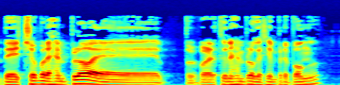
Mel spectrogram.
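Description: A man's voice: lowish voice, normal speed. A middle-aged man, chatting casually as a podcast host and telling rambling stories. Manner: rambling, storytelling with shouted impressions. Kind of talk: casual chat.

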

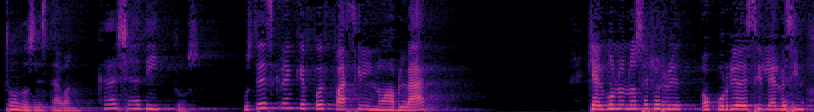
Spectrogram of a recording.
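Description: A woman preaches a sermon in church, telling a story and putting questions to the congregation as she shifts between hushed and loud passages. Her voice sits high and sounds expressive, at a normal speed.

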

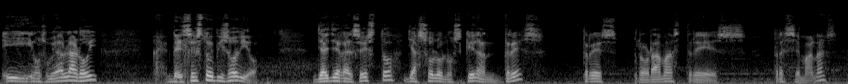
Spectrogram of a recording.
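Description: A man from Spain with a hoarse voice from a cold, hosting a casual solo commentary podcast and often restarting his words. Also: mid-range voice, animated. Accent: Spain Spanish. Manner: halting, repeats and restarts words. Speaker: podcast host.

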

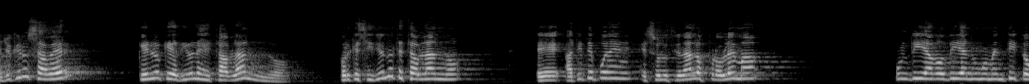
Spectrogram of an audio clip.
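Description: Pastor guy from spain, spanish accent, really high voice, fired-up sermon with lots of questions. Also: muffled recording. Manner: fervent preaching with rhetorical questions. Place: church service.

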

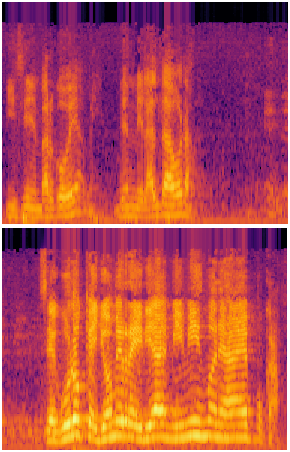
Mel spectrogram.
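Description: Speaking fairly quickly in a high voice, a Colombian-accented man leads a live motivational seminar on business. His tone is playful, and he keeps peppering the crowd with rhetorical questions.

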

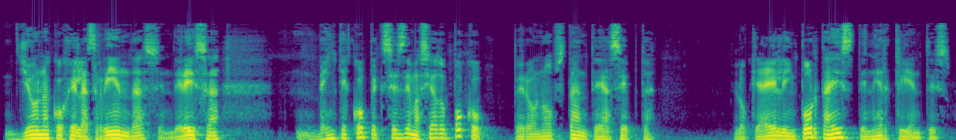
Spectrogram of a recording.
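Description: A man narrates a story in a measured, unhurried way. His voice is very deep and steady throughout. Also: husky. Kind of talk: scripted narration.

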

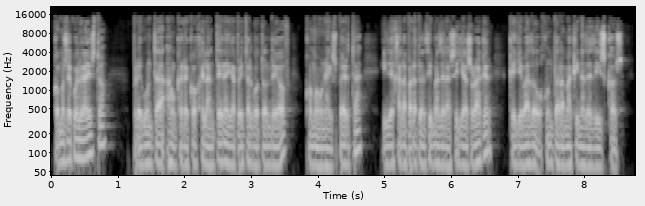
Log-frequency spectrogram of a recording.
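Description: Very deep-voiced Spanish male narrator. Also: level tone, fast talker, hardly any pauses, a little mellow, husky. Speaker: audiobook narrator. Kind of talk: scripted narration.

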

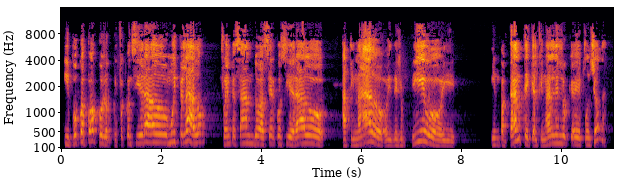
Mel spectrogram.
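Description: A man's voice: high voice, moderate pace, a bit bright, husky. A middle-aged man, a guest in a casual interview, talking frankly in slang and often restarting his phrases. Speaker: guest advertising executive.

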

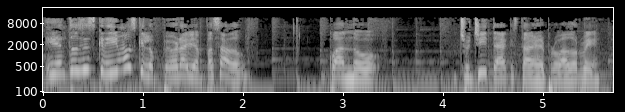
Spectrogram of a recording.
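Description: A woman hosting a podcast, telling a work anecdote and acting out voices with high squeals. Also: normal speed, faint music behind. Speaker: podcast host. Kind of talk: storytelling anecdote.

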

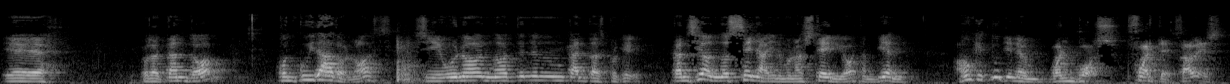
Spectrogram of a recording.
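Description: An unhurried monk speaks to a small group in halting, non-native Spanish, dotting his talk with fillers and little tag questions. His voice sits a touch high for a man and comes very slowly. The room around him rings with a roomy echo. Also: a little mellow, a little hiss or hum. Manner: unhurried, chatty, often chuckling. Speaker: monk leading an informal group session.

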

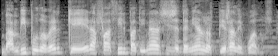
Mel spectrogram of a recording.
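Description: A man's voice: fairly high pitch, normal speed, soft background music. Man reading a storybook aloud. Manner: animated, expressive bedtime-story reading. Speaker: father reading to his child.

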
